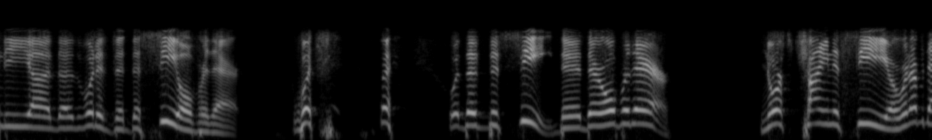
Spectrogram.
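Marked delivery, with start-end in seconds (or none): none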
